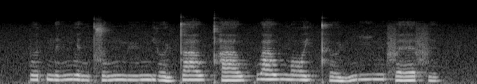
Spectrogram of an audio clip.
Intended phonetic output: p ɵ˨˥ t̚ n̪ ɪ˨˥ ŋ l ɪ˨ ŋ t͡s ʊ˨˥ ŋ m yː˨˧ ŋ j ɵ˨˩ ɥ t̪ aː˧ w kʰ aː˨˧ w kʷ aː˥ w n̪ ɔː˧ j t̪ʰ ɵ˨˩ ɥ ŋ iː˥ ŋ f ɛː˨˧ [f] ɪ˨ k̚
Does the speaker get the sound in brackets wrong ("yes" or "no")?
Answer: no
